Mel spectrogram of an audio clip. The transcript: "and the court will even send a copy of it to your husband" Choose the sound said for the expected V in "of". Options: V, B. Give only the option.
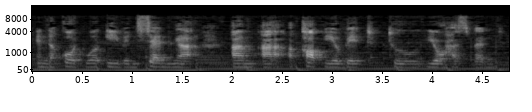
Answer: B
